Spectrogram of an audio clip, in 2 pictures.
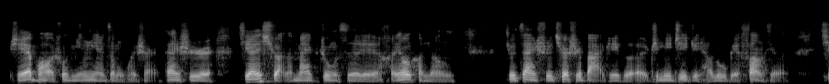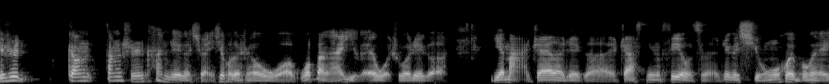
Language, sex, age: Chinese, male, 20-39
